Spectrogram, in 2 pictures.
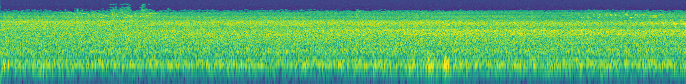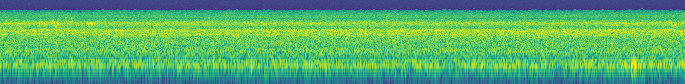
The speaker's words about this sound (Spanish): Quise hacer este micro episodio de paisaje sonoro porque es asombrosamente parecido el sonido de la central nuclear al del mar.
